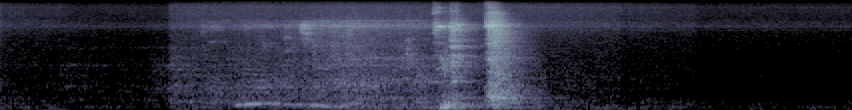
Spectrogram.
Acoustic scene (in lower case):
elevator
